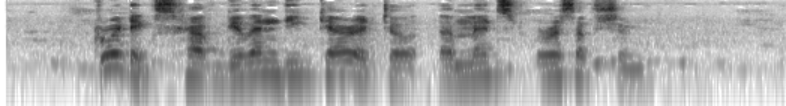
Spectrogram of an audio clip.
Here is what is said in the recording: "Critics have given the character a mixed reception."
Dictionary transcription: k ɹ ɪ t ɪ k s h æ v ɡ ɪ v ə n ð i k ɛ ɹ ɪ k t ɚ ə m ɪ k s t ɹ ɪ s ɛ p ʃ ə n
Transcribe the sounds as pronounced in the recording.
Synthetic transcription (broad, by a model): k ɹ ɪ t ɪ k s h æ v ɡ ɪ v ə n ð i k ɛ ɹ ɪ k t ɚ ə m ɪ s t ɹ ɪ s ɛ p ʃ ə n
